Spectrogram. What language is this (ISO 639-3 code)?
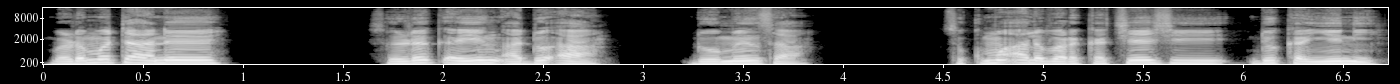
hau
